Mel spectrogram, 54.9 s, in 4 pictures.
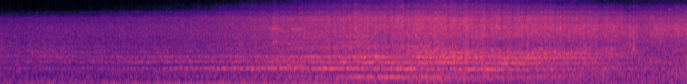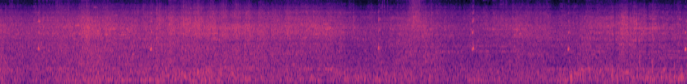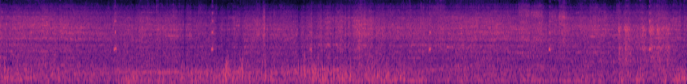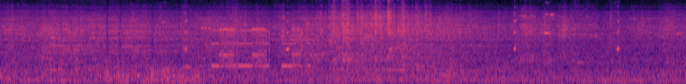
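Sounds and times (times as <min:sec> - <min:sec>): steel wheels clattering on rails: 0:10.8 - 0:45.4, 0:46.7 - 0:54.9
wheel squeal: 0:14.4 - 0:15.9, 0:23.1 - 0:23.4, 0:25.0 - 0:25.3, 0:31.6 - 0:31.9, 0:35.8 - 0:36.5, 0:37.8 - 0:40.9, 0:44.8 - 0:49.5, 0:51.4 - 0:54.9.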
